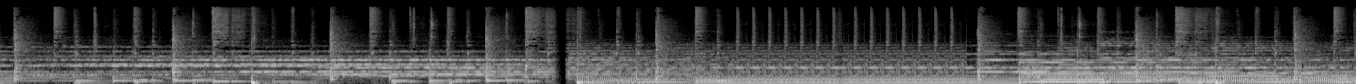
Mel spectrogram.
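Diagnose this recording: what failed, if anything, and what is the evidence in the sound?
Network stage: a call audio freeze at 5.54 to 5.68 s. The sound carries on as a fading fill for about 110 ms, with a brief dropout, and nothing is skipped. The likely cause is delayed packets draining the jitter buffer.

Playback or stream stage: a broken-record loop from 7.47 to 9.67 s. A 160 ms fragment repeats back to back 13 times, and the audio that should have played there is lost. A stalled player, encoder or stream is the likely cause.

Network stage again: a short stall from a late packet at 8.37 to 8.45 s. The last sound is stretched for 56 ms until the packet arrives, then resumes with nothing missing.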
